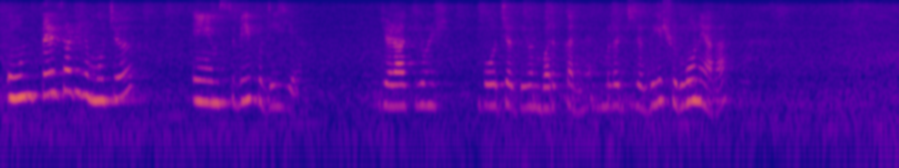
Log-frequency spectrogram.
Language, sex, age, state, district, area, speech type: Dogri, female, 30-45, Jammu and Kashmir, Jammu, urban, spontaneous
